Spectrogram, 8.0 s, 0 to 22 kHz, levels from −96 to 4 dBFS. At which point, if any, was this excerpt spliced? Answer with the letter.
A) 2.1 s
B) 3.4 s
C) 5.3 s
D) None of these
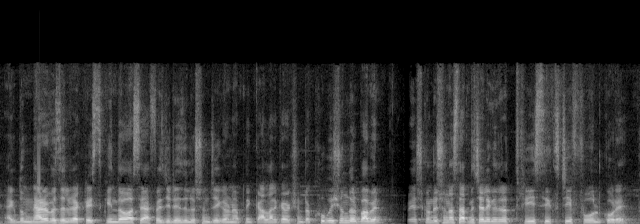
C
